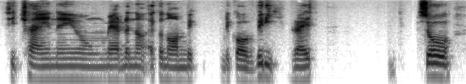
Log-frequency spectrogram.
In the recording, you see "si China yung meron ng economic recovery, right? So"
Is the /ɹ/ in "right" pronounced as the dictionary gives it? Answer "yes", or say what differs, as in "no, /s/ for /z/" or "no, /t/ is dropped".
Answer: yes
